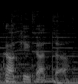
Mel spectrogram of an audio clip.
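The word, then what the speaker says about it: 書き方: means soon boru boru Kaki kakata not kak Kaki Kata way of writing uh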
